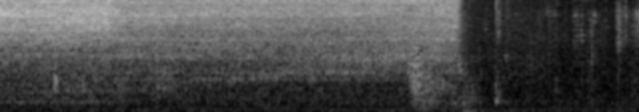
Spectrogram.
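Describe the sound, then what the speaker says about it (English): Water runs from a kitchen tap in a steady, fairly loud hiss for about three seconds, then cuts off to near quiet. "Let's grab a bit more water here from the tap."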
